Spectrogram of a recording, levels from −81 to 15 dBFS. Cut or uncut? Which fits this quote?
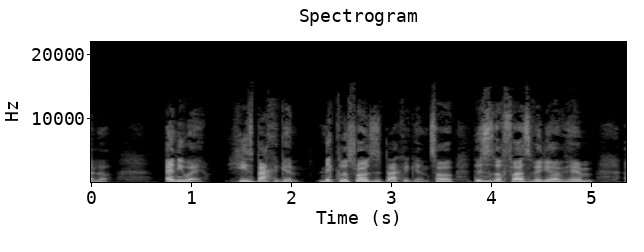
cut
